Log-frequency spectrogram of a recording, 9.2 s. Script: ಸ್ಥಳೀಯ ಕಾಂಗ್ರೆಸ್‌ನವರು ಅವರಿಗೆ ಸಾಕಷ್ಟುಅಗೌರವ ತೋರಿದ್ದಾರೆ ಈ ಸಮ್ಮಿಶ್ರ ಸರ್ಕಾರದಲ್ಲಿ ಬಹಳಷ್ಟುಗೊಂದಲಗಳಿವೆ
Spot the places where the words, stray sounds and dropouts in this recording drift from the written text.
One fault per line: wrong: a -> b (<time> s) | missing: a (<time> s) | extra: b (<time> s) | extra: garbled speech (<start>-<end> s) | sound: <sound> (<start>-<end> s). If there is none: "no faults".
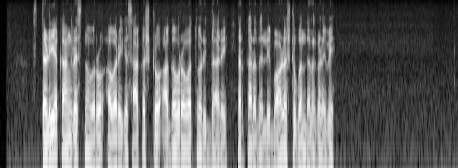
missing: ಈ ಸಮ್ಮಿಶ್ರ (4.5 s)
